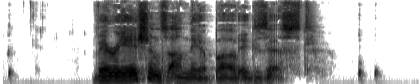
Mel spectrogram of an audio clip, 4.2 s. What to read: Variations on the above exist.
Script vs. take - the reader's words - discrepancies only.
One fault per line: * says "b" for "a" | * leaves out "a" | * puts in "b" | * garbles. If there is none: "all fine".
all fine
